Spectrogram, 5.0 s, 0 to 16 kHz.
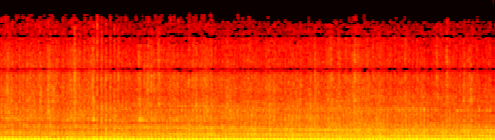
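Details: Murray riding mower, first use this year after long shed storage and a mice nest cleaned out, surges and nearly quits after cutting half to 3/4 of the lawn; owner unsure, maybe overheating, and may be simulating it with the choke.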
